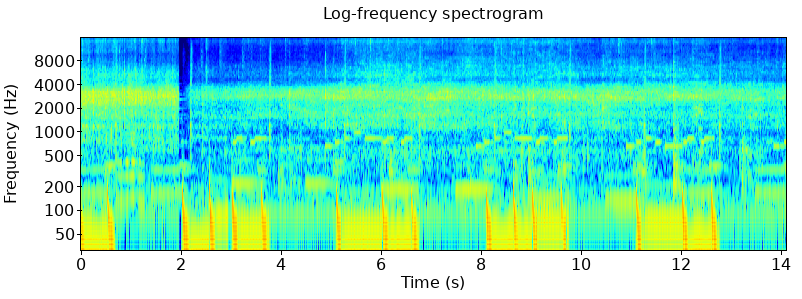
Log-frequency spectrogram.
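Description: Raw chicken pieces sizzling in hot oil in a non-stick wok as they start to fry, with a metal ladle stirring and turning them; the sizzle is louder for the first two seconds. Background music with a steady bass beat plays along.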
